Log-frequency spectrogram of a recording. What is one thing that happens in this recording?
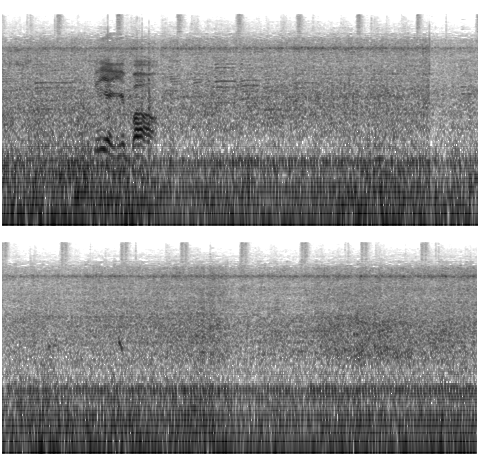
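A scooter engine hums steadily while riding.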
